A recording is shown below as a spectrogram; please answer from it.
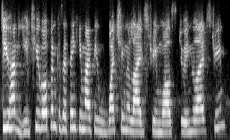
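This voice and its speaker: A woman's voice: fairly high pitch, a little fast, a bit bright, no echo. A woman in her twenties from Belgium, chatting as an interview guest over a video call, bubbly and laughing between phrases. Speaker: guest, improv theater artistic director. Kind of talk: casual interview chat. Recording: dull video call audio.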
